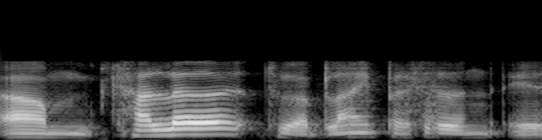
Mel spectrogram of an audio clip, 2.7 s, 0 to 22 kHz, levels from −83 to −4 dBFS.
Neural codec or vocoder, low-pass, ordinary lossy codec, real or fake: codec, 16 kHz, 2 kbps, X-Codec, WavLM features, trained on Multilingual LibriSpeech; 3.6 kHz; none; fake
